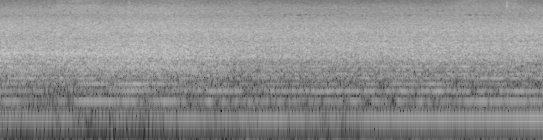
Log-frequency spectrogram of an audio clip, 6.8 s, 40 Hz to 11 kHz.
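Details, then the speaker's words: Antique Roto-Beam 20" circulator fan, circa 1937–1940, converted from wall mount to pedestal, at full speed. Smooth, even low hum with a steady airy whoosh and no rattles. It runs fine and fairly quiet; the startup rumble points to worn bearings. "but other than that when the Fan's up to speed it runs perfectly [Applause] fine fairly quiet"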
